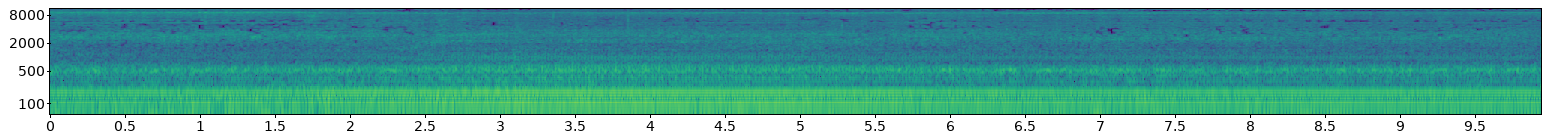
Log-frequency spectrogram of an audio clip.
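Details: Nebulizer compressor running for a child with a cough: a steady, loud motor hum and buzz without pause.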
